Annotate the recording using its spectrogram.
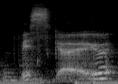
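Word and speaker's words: VSCO: and then I have vssco cam um which some people pronounce visco cam um it's a bit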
